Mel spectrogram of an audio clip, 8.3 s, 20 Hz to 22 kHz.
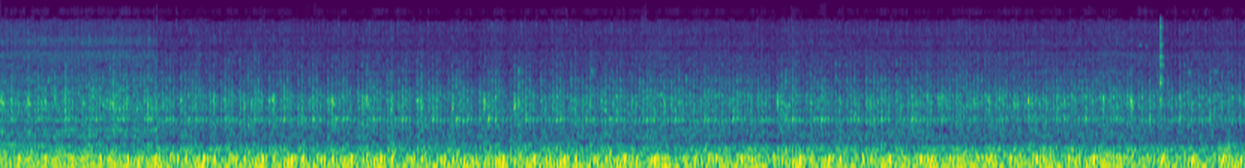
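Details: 1989 Ford F250 7.3 IDI diesel after fitting used injectors, new return lines and O-rings: steady, even clatter at idle with a deep low rumble, no misses or stumbles; no injector cap leaks seen.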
